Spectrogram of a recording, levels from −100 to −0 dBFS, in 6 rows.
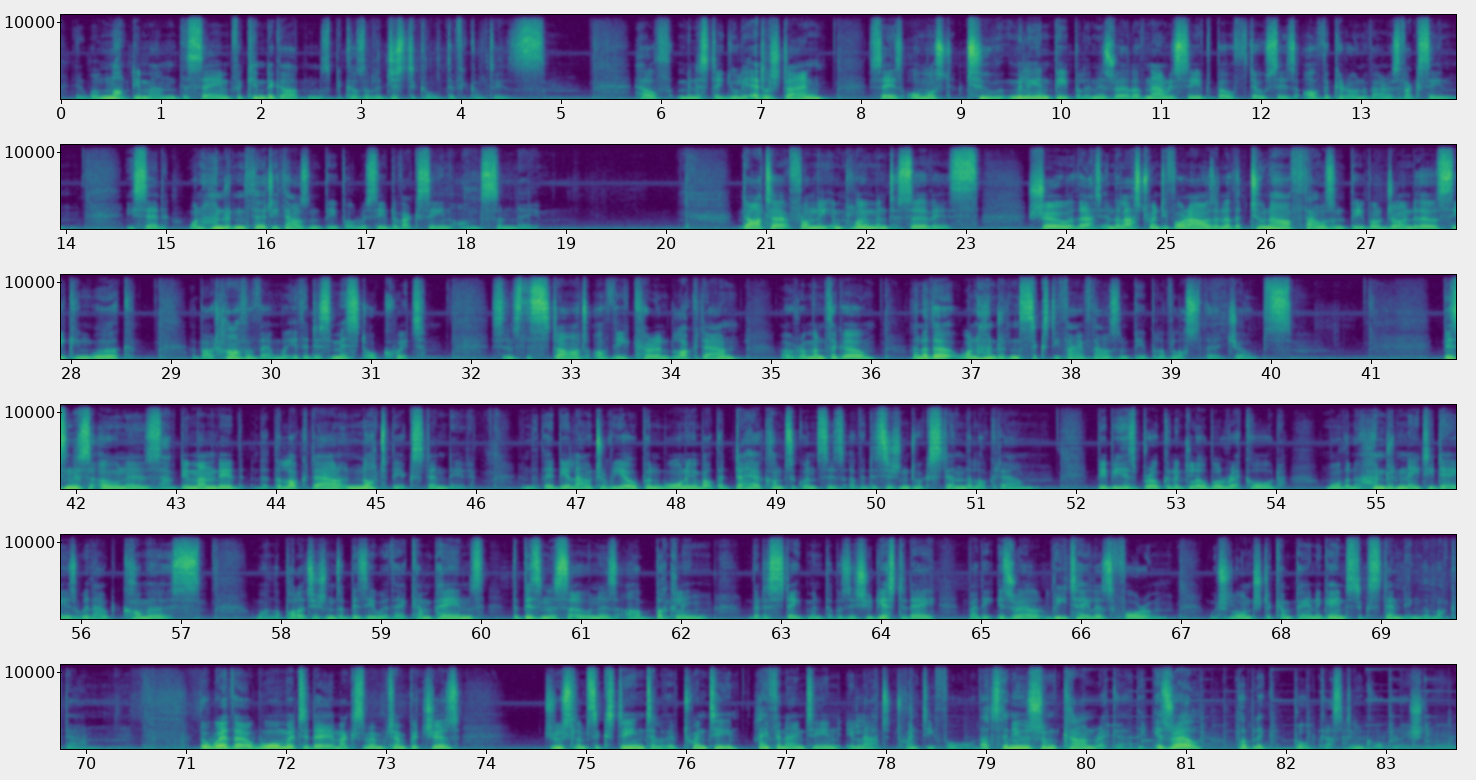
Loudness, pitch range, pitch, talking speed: -31 LUFS, 110-135 Hz, 120 Hz, 140 wpm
